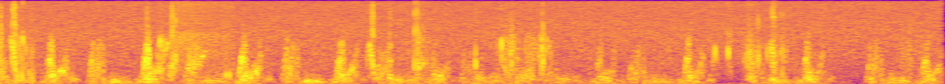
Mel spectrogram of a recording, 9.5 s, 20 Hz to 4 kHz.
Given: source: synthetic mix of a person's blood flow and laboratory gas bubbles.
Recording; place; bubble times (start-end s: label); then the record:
Doppler ultrasound of blood flow; precordium
0.00-0.40 s: bubbles
1.59-2.38 s: bubbles
3.70-4.06 s: bubbles
4.16-4.36 s: bubbles
4.77-4.84 s: bubbles
5.00-5.58 s: bubbles
7.15-7.24 s: bubbles
7.29-7.37 s: bubbles
7.47-7.93 s: bubbles
From the record:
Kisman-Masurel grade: 221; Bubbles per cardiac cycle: several, 3 to 8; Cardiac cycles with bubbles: 10 to 50%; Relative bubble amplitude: barely perceptible (0.100 to 0.250); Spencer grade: 2 (many but less than half of the cardiac periods contain bubble signals, singularly or in groups); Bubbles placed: only in the low amplitude regions of the cardiac cycle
